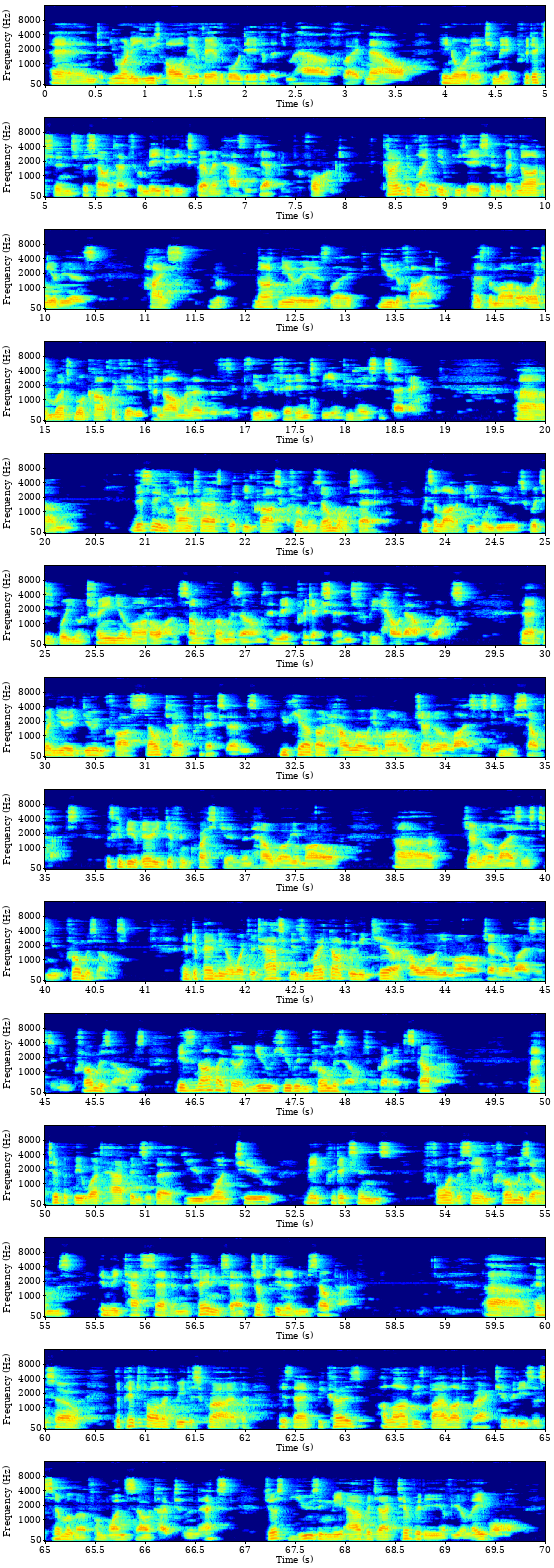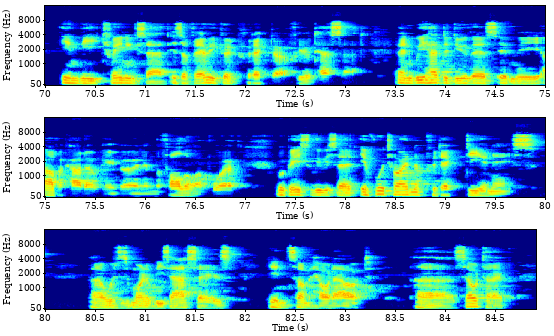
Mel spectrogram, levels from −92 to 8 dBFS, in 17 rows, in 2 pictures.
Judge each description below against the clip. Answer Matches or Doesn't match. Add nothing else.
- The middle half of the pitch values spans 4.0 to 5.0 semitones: Doesn't match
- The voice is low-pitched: Matches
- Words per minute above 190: Matches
